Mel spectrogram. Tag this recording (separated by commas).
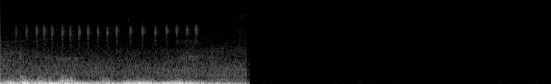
Bird, Wild animals, Animal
